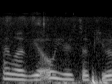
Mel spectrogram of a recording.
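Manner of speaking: mock doting coo; lightly put-on baby voice; a hint of gushing pet talk; imitating baby talk. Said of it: "baby him and be like".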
